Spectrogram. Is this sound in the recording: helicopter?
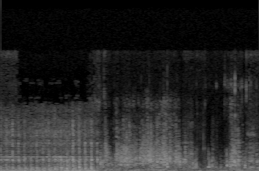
yes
